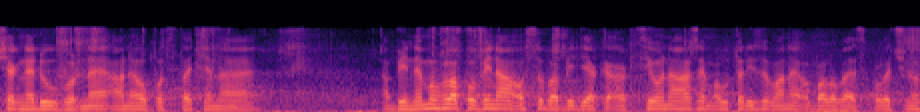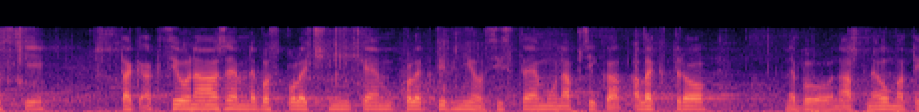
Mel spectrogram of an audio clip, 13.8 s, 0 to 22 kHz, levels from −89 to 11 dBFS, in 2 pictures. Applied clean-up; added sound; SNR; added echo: none; Chewing, mastication; 13 dB; none.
